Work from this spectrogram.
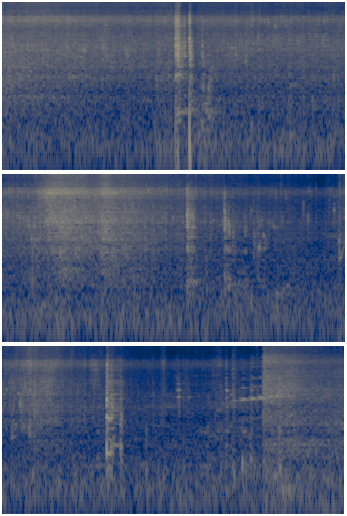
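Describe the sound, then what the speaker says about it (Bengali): Water is poured into sizzling, oil-released spice paste for Bengali bata fish curry, producing a hissing sizzle with trickling splashes and scattered clicks of utensils against the pan. "মশলা ভালো করে কষে নিয়েছি মশলা থেকে তেলও ছেড়ে দিয়েছে এবার দিয়ে দেব জল"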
